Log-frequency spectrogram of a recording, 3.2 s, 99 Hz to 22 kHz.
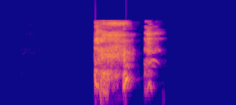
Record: {"cough_length": "3.2 s", "cough_amplitude": 32767, "cough_signal_mean_std_ratio": 0.36, "survey_phase": "beta (2021-08-13 to 2022-03-07)", "age": "18-44", "gender": "Female", "wearing_mask": "No", "symptom_cough_any": true, "symptom_new_continuous_cough": true, "symptom_runny_or_blocked_nose": true, "symptom_sore_throat": true, "symptom_fever_high_temperature": true, "symptom_headache": true, "symptom_other": true, "smoker_status": "Never smoked", "respiratory_condition_asthma": false, "respiratory_condition_other": false, "recruitment_source": "Test and Trace", "submission_delay": "1 day", "covid_test_result": "Positive", "covid_test_method": "LFT"}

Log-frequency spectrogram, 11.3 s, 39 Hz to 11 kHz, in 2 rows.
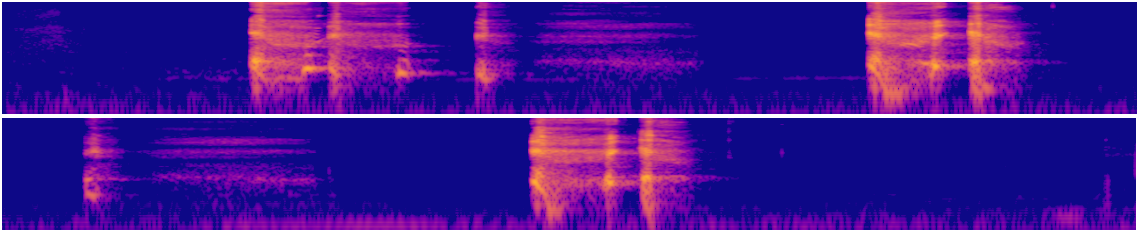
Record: {"three_cough_length": "11.3 s", "three_cough_amplitude": 28802, "three_cough_signal_mean_std_ratio": 0.25, "survey_phase": "beta (2021-08-13 to 2022-03-07)", "age": "18-44", "gender": "Female", "wearing_mask": "No", "symptom_new_continuous_cough": true, "symptom_runny_or_blocked_nose": true, "symptom_fatigue": true, "symptom_headache": true, "symptom_other": true, "symptom_onset": "3 days", "smoker_status": "Never smoked", "respiratory_condition_asthma": false, "respiratory_condition_other": false, "recruitment_source": "Test and Trace", "submission_delay": "2 days", "covid_test_result": "Positive", "covid_test_method": "RT-qPCR", "covid_ct_value": 19.8, "covid_ct_gene": "N gene", "covid_ct_mean": 19.8, "covid_viral_load": "320000 copies/ml", "covid_viral_load_category": "Low viral load (10K-1M copies/ml)"}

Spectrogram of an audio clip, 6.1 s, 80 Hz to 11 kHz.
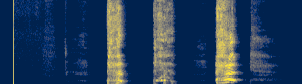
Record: {"three_cough_length": "6.1 s", "three_cough_amplitude": 32587, "three_cough_signal_mean_std_ratio": 0.29, "survey_phase": "beta (2021-08-13 to 2022-03-07)", "age": "65+", "gender": "Male", "wearing_mask": "No", "symptom_none": true, "smoker_status": "Never smoked", "respiratory_condition_asthma": false, "respiratory_condition_other": false, "recruitment_source": "REACT", "submission_delay": "1 day", "covid_test_result": "Negative", "covid_test_method": "RT-qPCR"}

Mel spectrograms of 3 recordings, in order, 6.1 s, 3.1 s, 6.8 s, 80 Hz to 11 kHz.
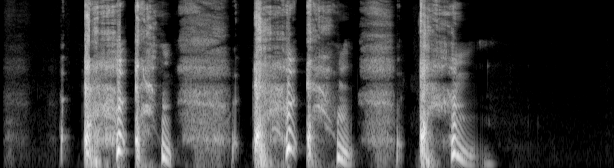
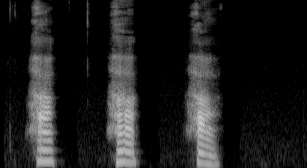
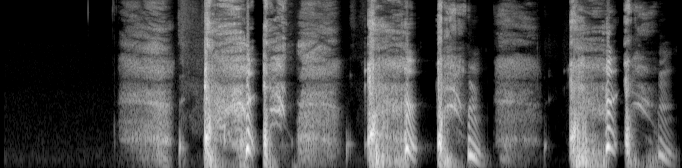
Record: {"cough_length": "6.1 s", "cough_amplitude": 32768, "cough_signal_mean_std_ratio": 0.37, "exhalation_length": "3.1 s", "exhalation_amplitude": 20013, "exhalation_signal_mean_std_ratio": 0.31, "three_cough_length": "6.8 s", "three_cough_amplitude": 32768, "three_cough_signal_mean_std_ratio": 0.42, "survey_phase": "alpha (2021-03-01 to 2021-08-12)", "age": "45-64", "gender": "Female", "wearing_mask": "No", "symptom_cough_any": true, "symptom_new_continuous_cough": true, "symptom_shortness_of_breath": true, "symptom_fatigue": true, "symptom_headache": true, "symptom_change_to_sense_of_smell_or_taste": true, "symptom_loss_of_taste": true, "symptom_onset": "5 days", "smoker_status": "Ex-smoker", "respiratory_condition_asthma": false, "respiratory_condition_other": false, "recruitment_source": "Test and Trace", "submission_delay": "1 day", "covid_test_result": "Positive", "covid_test_method": "RT-qPCR"}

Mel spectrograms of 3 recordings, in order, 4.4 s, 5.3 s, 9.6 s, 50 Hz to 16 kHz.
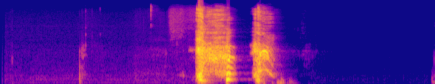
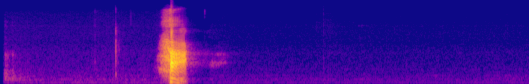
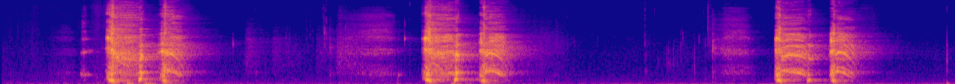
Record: {"cough_length": "4.4 s", "cough_amplitude": 32768, "cough_signal_mean_std_ratio": 0.27, "exhalation_length": "5.3 s", "exhalation_amplitude": 32768, "exhalation_signal_mean_std_ratio": 0.13, "three_cough_length": "9.6 s", "three_cough_amplitude": 11990, "three_cough_signal_mean_std_ratio": 0.35, "survey_phase": "beta (2021-08-13 to 2022-03-07)", "age": "45-64", "gender": "Male", "wearing_mask": "No", "symptom_cough_any": true, "symptom_change_to_sense_of_smell_or_taste": true, "symptom_loss_of_taste": true, "symptom_onset": "4 days", "smoker_status": "Ex-smoker", "respiratory_condition_asthma": false, "respiratory_condition_other": false, "recruitment_source": "Test and Trace", "submission_delay": "2 days", "covid_test_result": "Positive", "covid_test_method": "RT-qPCR", "covid_ct_value": 25.1, "covid_ct_gene": "N gene"}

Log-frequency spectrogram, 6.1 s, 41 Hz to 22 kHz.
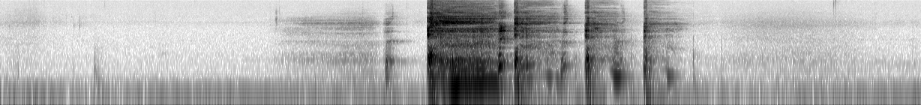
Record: {"three_cough_length": "6.1 s", "three_cough_amplitude": 10300, "three_cough_signal_mean_std_ratio": 0.29, "survey_phase": "beta (2021-08-13 to 2022-03-07)", "age": "18-44", "gender": "Female", "wearing_mask": "No", "symptom_cough_any": true, "symptom_runny_or_blocked_nose": true, "symptom_shortness_of_breath": true, "symptom_sore_throat": true, "symptom_abdominal_pain": true, "symptom_fatigue": true, "symptom_headache": true, "symptom_change_to_sense_of_smell_or_taste": true, "symptom_loss_of_taste": true, "symptom_onset": "4 days", "smoker_status": "Never smoked", "respiratory_condition_asthma": false, "respiratory_condition_other": false, "recruitment_source": "Test and Trace", "submission_delay": "1 day", "covid_test_result": "Positive", "covid_test_method": "RT-qPCR"}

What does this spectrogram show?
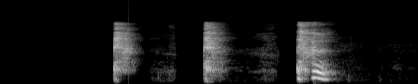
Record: {"three_cough_length": "4.2 s", "three_cough_amplitude": 28918, "three_cough_signal_mean_std_ratio": 0.32, "survey_phase": "beta (2021-08-13 to 2022-03-07)", "age": "18-44", "gender": "Female", "wearing_mask": "No", "symptom_runny_or_blocked_nose": true, "smoker_status": "Never smoked", "respiratory_condition_asthma": false, "respiratory_condition_other": false, "recruitment_source": "REACT", "submission_delay": "1 day", "covid_test_result": "Negative", "covid_test_method": "RT-qPCR", "influenza_a_test_result": "Negative", "influenza_b_test_result": "Negative"}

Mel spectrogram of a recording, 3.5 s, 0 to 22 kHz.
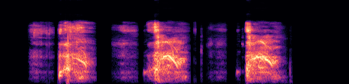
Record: {"three_cough_length": "3.5 s", "three_cough_amplitude": 30709, "three_cough_signal_mean_std_ratio": 0.44, "survey_phase": "beta (2021-08-13 to 2022-03-07)", "age": "45-64", "gender": "Male", "wearing_mask": "No", "symptom_none": true, "smoker_status": "Ex-smoker", "respiratory_condition_asthma": false, "respiratory_condition_other": false, "recruitment_source": "REACT", "submission_delay": "2 days", "covid_test_result": "Negative", "covid_test_method": "RT-qPCR", "influenza_a_test_result": "Negative", "influenza_b_test_result": "Negative"}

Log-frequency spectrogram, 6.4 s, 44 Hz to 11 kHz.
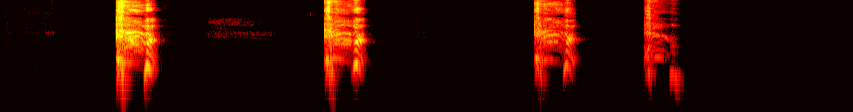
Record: {"three_cough_length": "6.4 s", "three_cough_amplitude": 27899, "three_cough_signal_mean_std_ratio": 0.25, "survey_phase": "beta (2021-08-13 to 2022-03-07)", "age": "45-64", "gender": "Female", "wearing_mask": "No", "symptom_runny_or_blocked_nose": true, "smoker_status": "Never smoked", "respiratory_condition_asthma": false, "respiratory_condition_other": false, "recruitment_source": "REACT", "submission_delay": "2 days", "covid_test_result": "Negative", "covid_test_method": "RT-qPCR"}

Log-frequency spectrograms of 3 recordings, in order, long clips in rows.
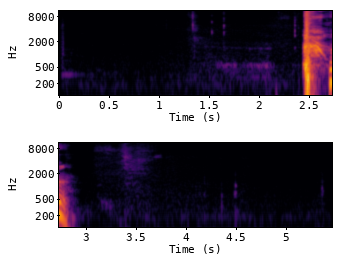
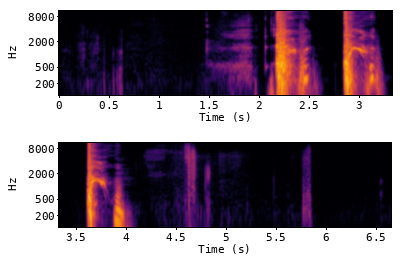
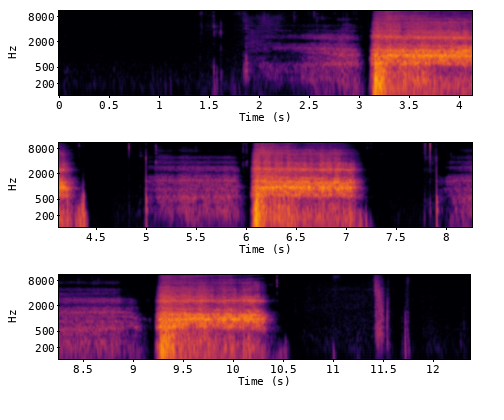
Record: {"cough_length": "5.5 s", "cough_amplitude": 32768, "cough_signal_mean_std_ratio": 0.16, "three_cough_length": "6.7 s", "three_cough_amplitude": 32768, "three_cough_signal_mean_std_ratio": 0.26, "exhalation_length": "12.4 s", "exhalation_amplitude": 32768, "exhalation_signal_mean_std_ratio": 0.45, "survey_phase": "beta (2021-08-13 to 2022-03-07)", "age": "65+", "gender": "Male", "wearing_mask": "No", "symptom_diarrhoea": true, "smoker_status": "Never smoked", "respiratory_condition_asthma": false, "respiratory_condition_other": false, "recruitment_source": "Test and Trace", "submission_delay": "0 days", "covid_test_result": "Negative", "covid_test_method": "RT-qPCR"}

